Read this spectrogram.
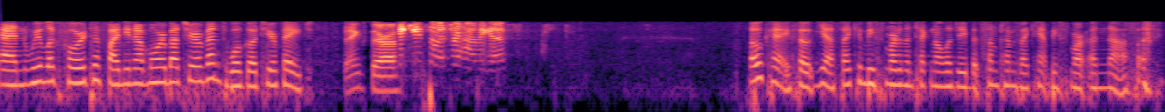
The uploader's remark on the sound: broadcasts live from Canon De Sol Winery!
